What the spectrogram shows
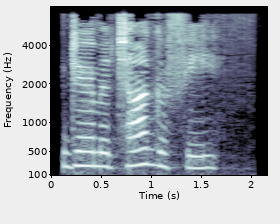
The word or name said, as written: dermatography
